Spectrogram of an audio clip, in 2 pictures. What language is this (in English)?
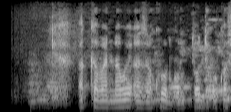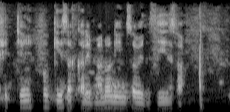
Kinyarwanda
